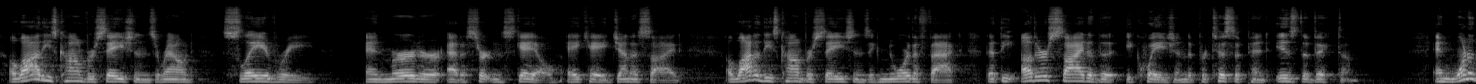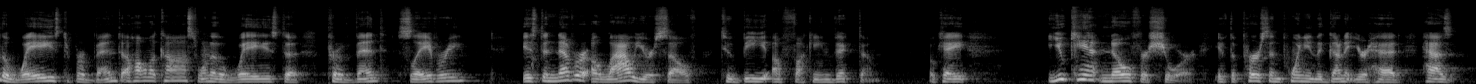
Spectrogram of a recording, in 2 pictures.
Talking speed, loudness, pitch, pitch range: 155 wpm, -27 LUFS, 135 Hz, 120-155 Hz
